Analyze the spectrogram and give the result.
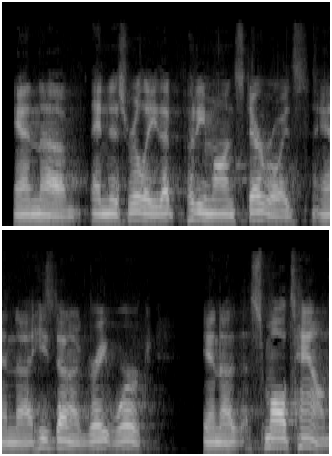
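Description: A man with a Midwestern US accent, medium pitch, fairly slow pace and fairly even intonation. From Missouri, Sibley. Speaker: pastor. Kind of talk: church announcements. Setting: church. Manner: casual.

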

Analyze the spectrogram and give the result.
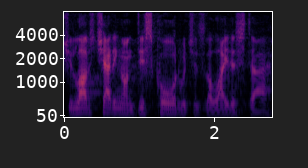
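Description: A man with an Australian accent speaks at a medium pitch with ordinary pitch variation and a bright, sharp tone. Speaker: senior minister. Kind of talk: sermon. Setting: church.

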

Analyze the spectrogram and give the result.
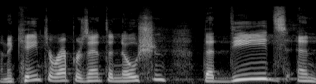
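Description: A woman with a very deep, low voice talks at a fairly slow pace, her pitch swinging very widely. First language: not English. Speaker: pastor. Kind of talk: sermon. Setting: church.

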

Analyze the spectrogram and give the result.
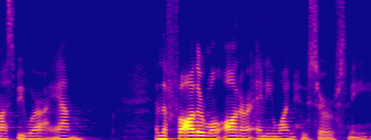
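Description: Room echo is audible around the woman. She keeps a moderate pace. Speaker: pastor. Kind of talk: sermon.

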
